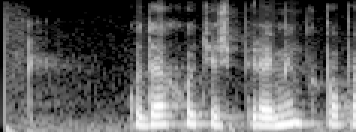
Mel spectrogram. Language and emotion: Russian, neutral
